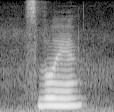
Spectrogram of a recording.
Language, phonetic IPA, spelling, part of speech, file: Czech, [ˈsvojɛ], svoje, pronoun, Cs-svoje.ogg
- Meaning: inflection of svůj: 1. feminine nominative/vocative singular 2. neuter nominative/accusative/vocative singular/plural 3. masculine accusative plural 4. inanimate masculine nominative/vocative plural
